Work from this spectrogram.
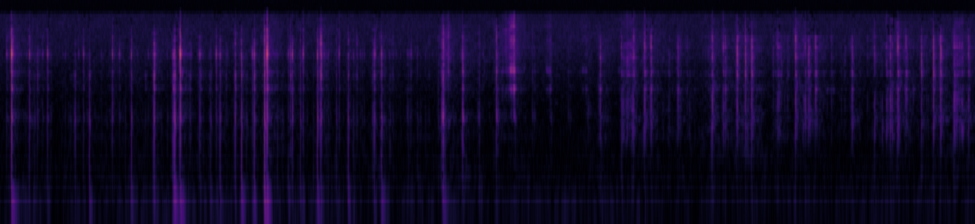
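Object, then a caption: Acacia wood plate. Fingers tap fast and delicately on an acacia wood plate, making a quick, uneven patter of short, dry wooden clicks with a low thump beneath and a bright tick on top. A few firmer taps stand out in the first two seconds, then the tapping settles into a softer, steady flutter, each tap dying away almost at once.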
